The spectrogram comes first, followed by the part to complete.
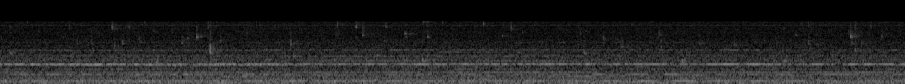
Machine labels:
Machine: pump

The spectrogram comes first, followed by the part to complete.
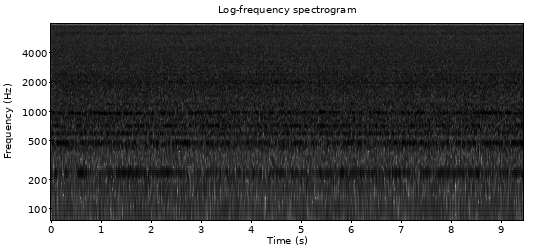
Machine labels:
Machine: fan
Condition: abnormal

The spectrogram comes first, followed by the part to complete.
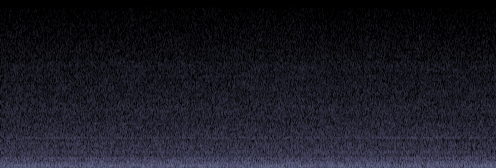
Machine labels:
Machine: pump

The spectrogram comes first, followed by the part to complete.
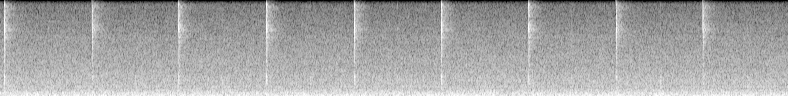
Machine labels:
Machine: valve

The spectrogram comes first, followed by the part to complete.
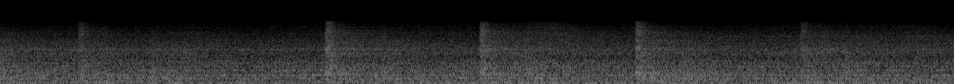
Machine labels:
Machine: fan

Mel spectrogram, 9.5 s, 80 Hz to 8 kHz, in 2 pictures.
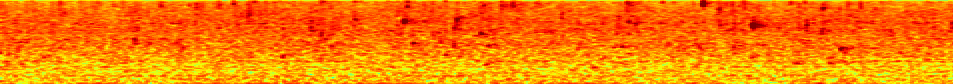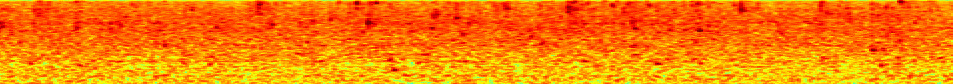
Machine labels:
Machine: pump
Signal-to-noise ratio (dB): -6 dB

